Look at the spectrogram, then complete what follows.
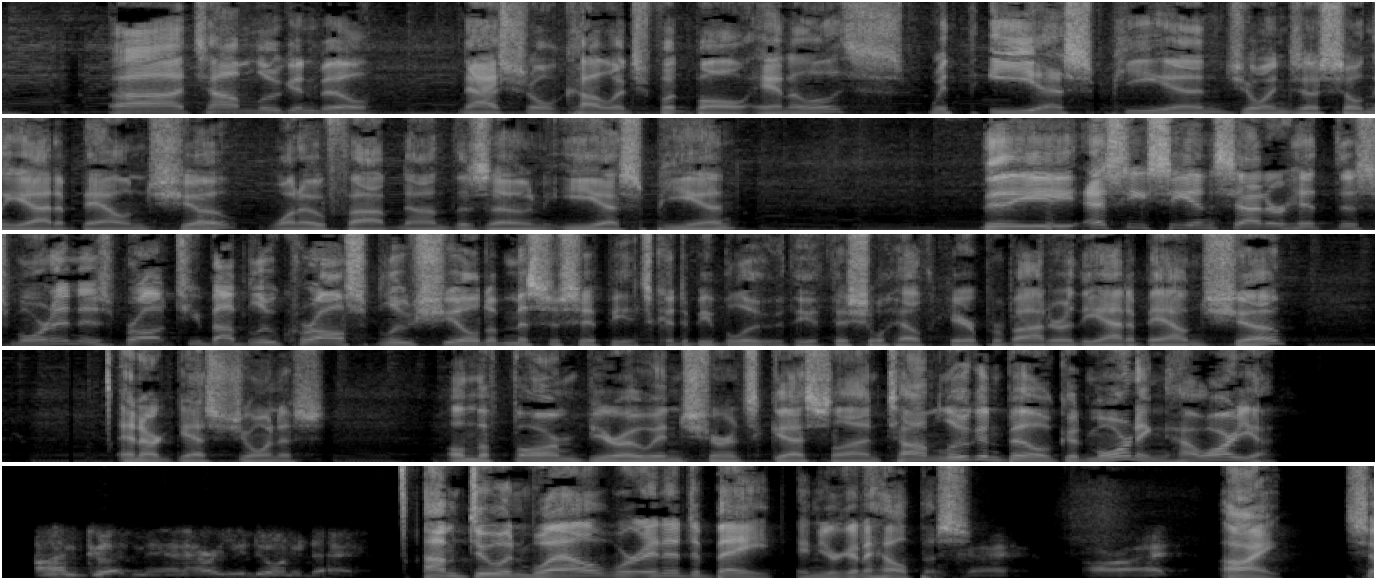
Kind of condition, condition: link, phone line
